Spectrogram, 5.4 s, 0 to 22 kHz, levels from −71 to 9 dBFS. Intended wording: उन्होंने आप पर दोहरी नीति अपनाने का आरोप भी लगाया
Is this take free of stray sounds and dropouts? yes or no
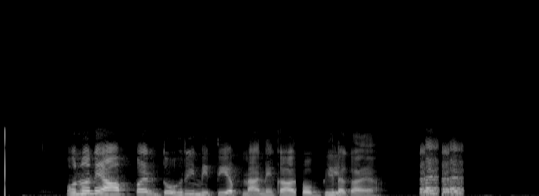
no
